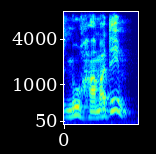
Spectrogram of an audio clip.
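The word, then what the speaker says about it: מחמדים: The way you pronounce this in the Masoretic pronunciation is Muhammadim. So in the way the Masoretics, when they added their vowel points and added their pronunciations, they pronounced it Muhammadim in the Song of Solomon.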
